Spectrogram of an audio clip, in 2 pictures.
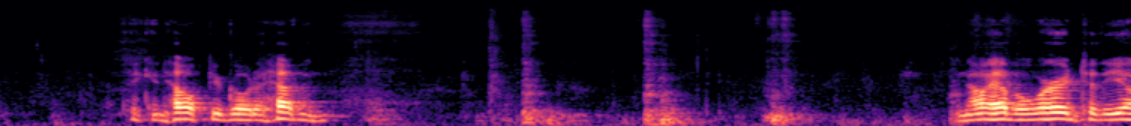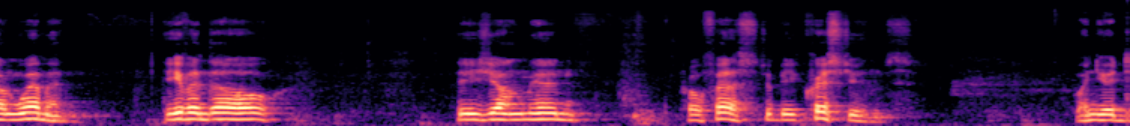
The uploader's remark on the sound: This speech was given at the 2022 British Reformed Fellowship Conference, hosted in Northern Ireland.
